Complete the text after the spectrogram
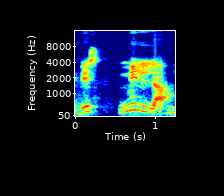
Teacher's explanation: میم جو ہے جا کے لام میں مل جاتا ہے اور حمزہ کو ڈراپ کر دیا جاتا ہے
